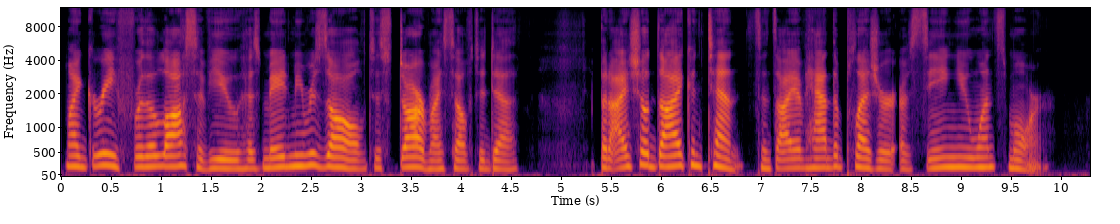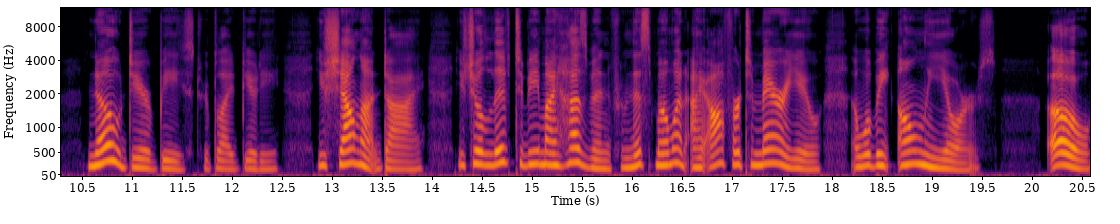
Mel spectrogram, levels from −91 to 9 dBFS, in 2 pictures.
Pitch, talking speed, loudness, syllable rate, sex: 200 Hz, 180 wpm, -20 LUFS, 4.4 syllables/s, female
